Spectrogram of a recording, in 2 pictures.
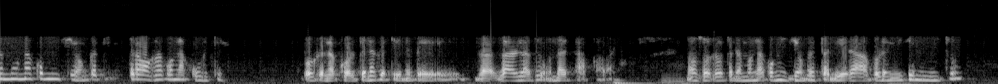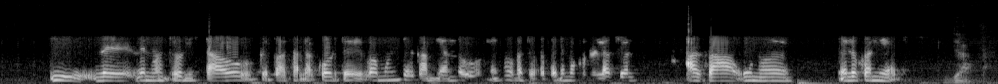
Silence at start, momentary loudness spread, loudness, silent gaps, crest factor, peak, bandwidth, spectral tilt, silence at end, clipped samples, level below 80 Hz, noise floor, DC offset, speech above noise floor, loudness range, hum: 0 s; 10 LU; -20 LUFS; none; 20 dB; 0 dBFS; 8.8 kHz; -7.5 dB/octave; 0.3 s; under 0.1%; -46 dBFS; -54 dBFS; under 0.1%; 35 dB; 2 LU; none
